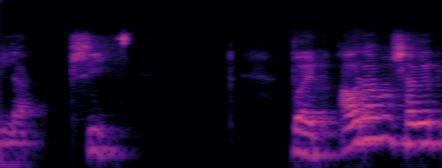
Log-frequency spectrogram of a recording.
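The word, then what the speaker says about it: ψ: Entonces, hay que hay que pronunciarla como CS, la XI. y la psi, que la conocemos mucho por porque por la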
